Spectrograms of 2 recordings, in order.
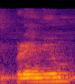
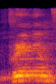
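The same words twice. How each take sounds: First: The word is pronounced with Spanish sounds. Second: The word is pronounced with English sounds. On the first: "es en español" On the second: "se pronunciaría en inglés"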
